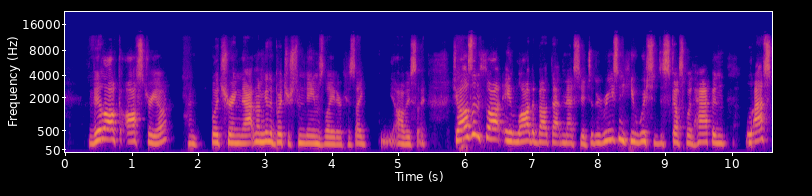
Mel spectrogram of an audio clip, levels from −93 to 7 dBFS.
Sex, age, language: male, 20-39, English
